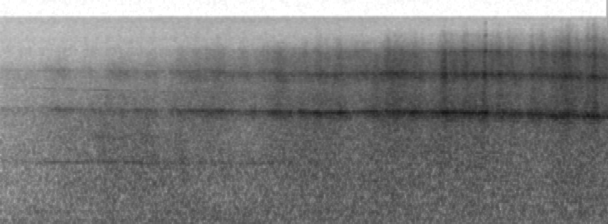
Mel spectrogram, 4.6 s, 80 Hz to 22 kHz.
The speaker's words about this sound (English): More F-16s are sent up, this time from North Dakota. Now there are four jet planes flying in formation around the Learjet. Four fighter jets, four pairs of eyes.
